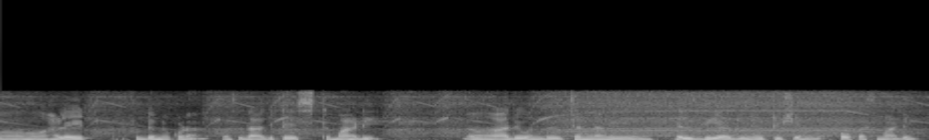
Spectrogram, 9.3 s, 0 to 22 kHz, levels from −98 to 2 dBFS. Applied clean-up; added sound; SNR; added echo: none; Drill; 14 dB; none.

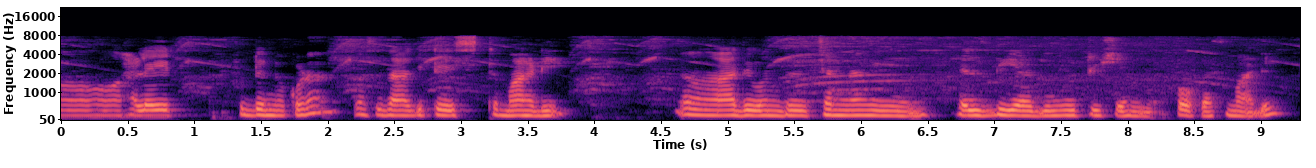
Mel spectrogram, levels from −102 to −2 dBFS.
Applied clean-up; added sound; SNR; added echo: classical method log-MMSE.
